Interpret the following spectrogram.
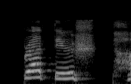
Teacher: ಠವನ್ನ ಸ್ವಲ್ಪ ಫೋರ್ಸ್ ಆಗಿ ಒಂದು ಸ್ವಲ್ಪ ಪ್ರೆಷರ್ ಹಾಕಿ ಹೇಳಬೇಕಾದು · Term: ಮಹಾಪ್ರಣಾಲಿ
